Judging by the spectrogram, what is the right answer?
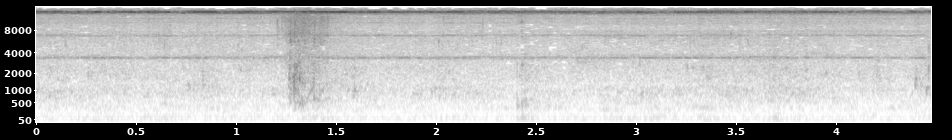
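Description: Faint flow of a shallow stream, with a few soft knocks and clicks. The clearest knock comes a little over a second in.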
